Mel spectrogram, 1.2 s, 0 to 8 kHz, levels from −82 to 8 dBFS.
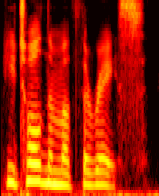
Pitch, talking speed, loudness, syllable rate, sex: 205 Hz, 300 wpm, -16 LUFS, 5.5 syllables/s, female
